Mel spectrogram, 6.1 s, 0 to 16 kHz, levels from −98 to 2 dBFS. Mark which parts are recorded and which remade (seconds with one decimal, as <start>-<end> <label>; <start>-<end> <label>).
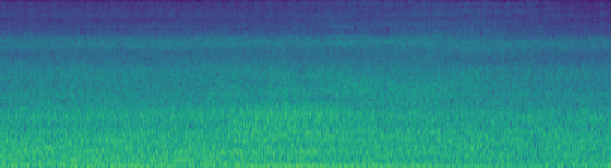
0.0-6.1 recorded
